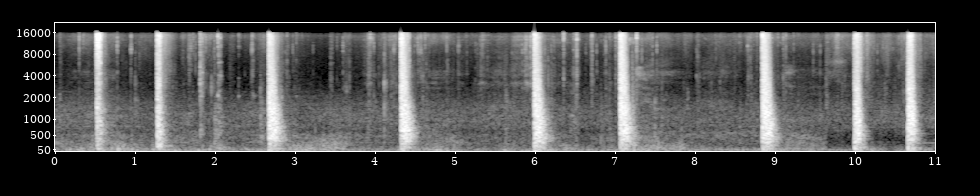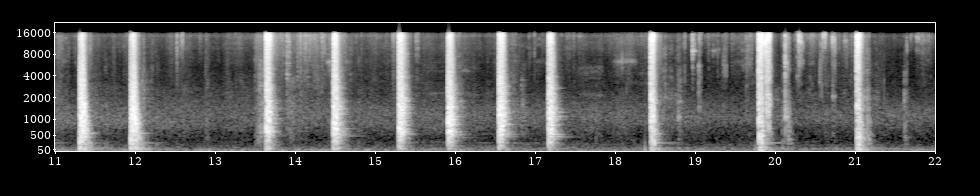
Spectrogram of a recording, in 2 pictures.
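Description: Hammer blows on the body of a Ford Focus, about twenty sharp, separate strikes. They come at an irregular pace and fall closer together from about ten seconds in.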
